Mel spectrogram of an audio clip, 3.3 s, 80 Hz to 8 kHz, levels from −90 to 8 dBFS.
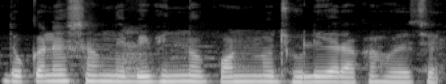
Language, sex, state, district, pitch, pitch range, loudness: Bengali, male, West Bengal, Alipurduar, 145 Hz, 140-155 Hz, -16 LUFS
